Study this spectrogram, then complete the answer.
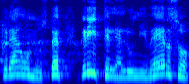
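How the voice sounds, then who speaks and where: A man speaks in a raised, projected voice with a bright, sharp, animated tone and lively intonation, keeping a fairly slow pace. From Mexico, Guanajuato. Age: 20s. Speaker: motivational speaker. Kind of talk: keynote lecture to live audience. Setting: auditorium with audience. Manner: animated, repetitive false starts.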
